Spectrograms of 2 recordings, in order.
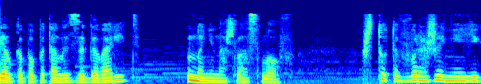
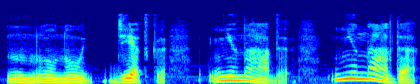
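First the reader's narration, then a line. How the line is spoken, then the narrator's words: Strained, barely forced out. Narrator (Russian): еле выдавила из себя сиделка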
